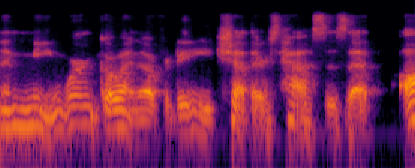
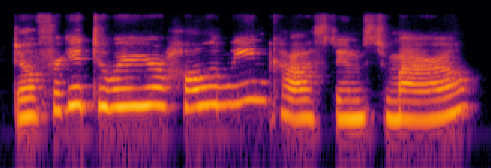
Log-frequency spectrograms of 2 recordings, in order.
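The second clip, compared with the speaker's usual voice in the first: a school secretary on the PA, higher and louder; crackly loudspeaker voice; 9 semitones higher, 7 dB louder than usual. A narrator's reading. Secretary announcing to the school over the loudspeaker, crackly and raised. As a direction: crackle it out like an old school intercom. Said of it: "crackled over the loudspeaker".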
